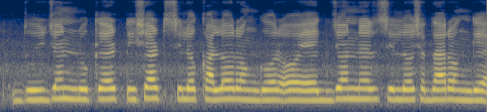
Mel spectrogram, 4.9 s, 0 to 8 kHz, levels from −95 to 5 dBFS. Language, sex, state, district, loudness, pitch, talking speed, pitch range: Bengali, female, Assam, Hailakandi, -14 LUFS, 235 Hz, 135 wpm, 225-245 Hz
